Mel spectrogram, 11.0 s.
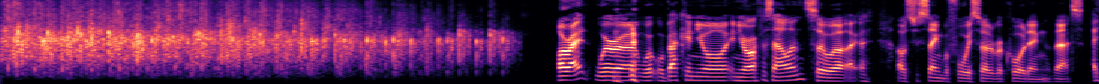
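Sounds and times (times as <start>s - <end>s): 
live audience applause: 0.0s - 5.2s
speech: 5.6s - 10.9s.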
